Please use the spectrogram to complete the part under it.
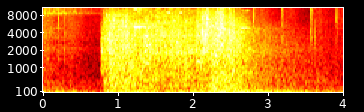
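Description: A heavy iron gate rattles and grinds open.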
